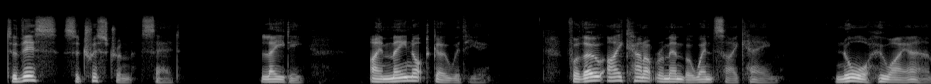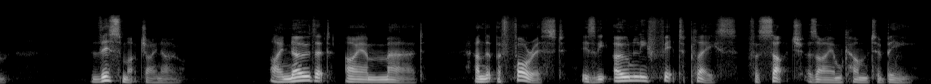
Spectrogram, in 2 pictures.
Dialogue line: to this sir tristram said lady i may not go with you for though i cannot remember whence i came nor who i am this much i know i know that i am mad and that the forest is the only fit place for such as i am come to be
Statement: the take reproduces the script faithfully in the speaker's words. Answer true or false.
true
